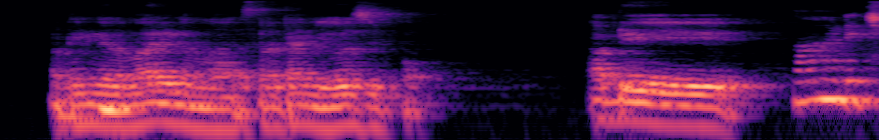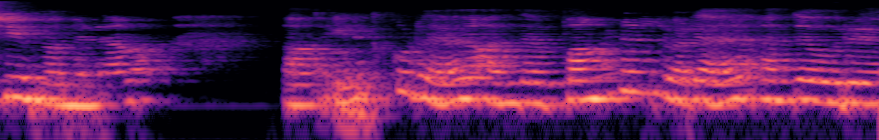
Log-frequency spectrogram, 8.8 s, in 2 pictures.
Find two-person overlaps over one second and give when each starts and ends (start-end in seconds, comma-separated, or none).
none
